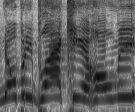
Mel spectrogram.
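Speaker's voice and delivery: put-on Spanish accent.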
